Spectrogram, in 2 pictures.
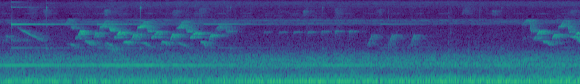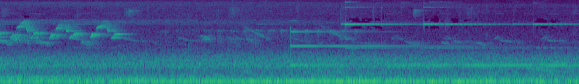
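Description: A songbird sings a quick phrase of rapid, repeated falling notes three times, over a low steady hum and a held ringing tone; more held tones come in about two-thirds of the way through.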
